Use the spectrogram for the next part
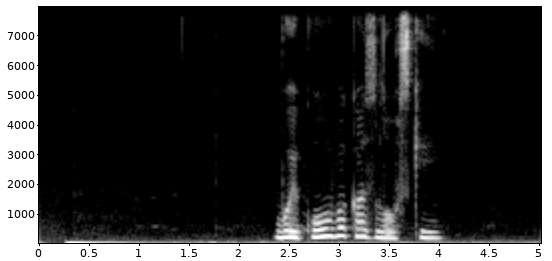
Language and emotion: Russian, neutral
